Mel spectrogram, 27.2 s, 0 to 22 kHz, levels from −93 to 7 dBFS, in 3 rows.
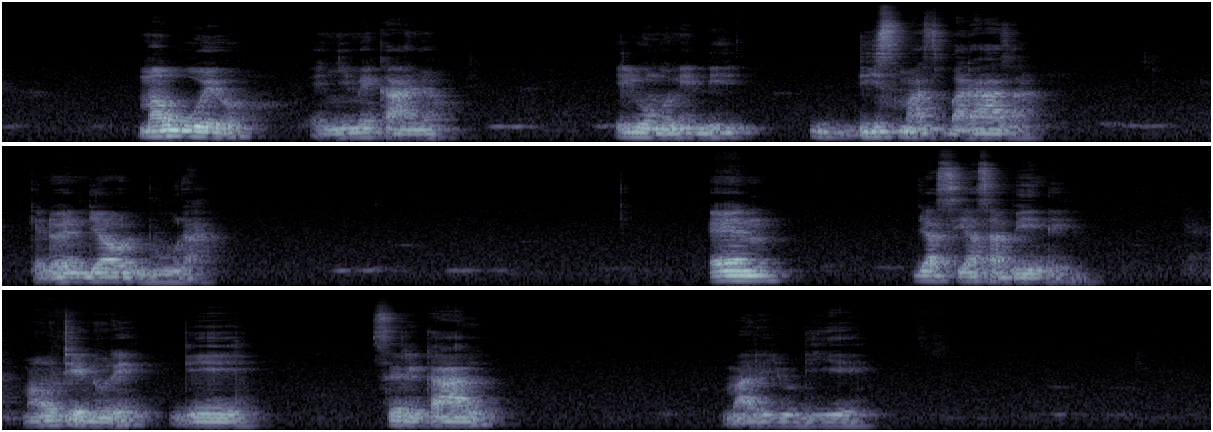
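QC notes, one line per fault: No audible faults anywhere in this recording.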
